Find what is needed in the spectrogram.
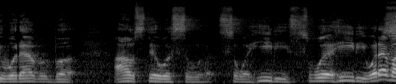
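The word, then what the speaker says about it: Saweetie: Yeah, listen, you know me, you could call me whatever, but I'm still with Swahidi, whatever how you say it name. Sweetie.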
